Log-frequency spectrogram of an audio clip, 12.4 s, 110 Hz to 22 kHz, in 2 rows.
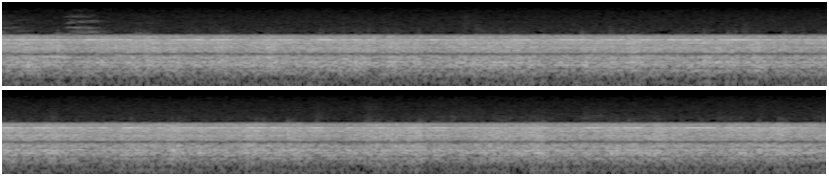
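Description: Icom IC-751 HF transceiver hissing with steady static on an open channel between transmissions, the noise limited to a narrow voice band, with a thin steady whistle in it.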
